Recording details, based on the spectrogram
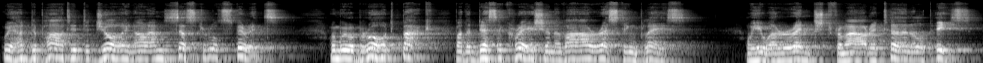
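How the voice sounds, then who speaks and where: A man's voice: a little high, fairly even intonation, takes it slowly, fairly bright tone, pitched above the performer's own voice. A man voicing an ancient dwarf ghost who pleads in anguish, full of long suffering. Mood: pleading. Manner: mournful, echoing with ages of suffering.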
